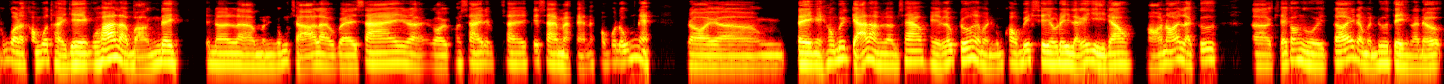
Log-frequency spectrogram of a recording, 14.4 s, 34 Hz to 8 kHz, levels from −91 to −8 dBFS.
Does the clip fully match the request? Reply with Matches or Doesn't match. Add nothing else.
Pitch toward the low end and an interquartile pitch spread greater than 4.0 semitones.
Doesn't match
